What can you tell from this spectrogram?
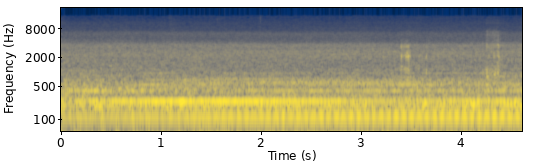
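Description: Steady electric hum over an even hiss, the running noise of a fan or similar machine in the garage, with two faint short clicks near the end.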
